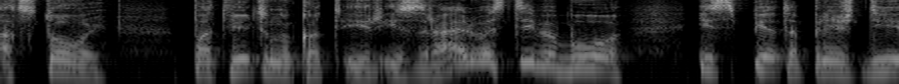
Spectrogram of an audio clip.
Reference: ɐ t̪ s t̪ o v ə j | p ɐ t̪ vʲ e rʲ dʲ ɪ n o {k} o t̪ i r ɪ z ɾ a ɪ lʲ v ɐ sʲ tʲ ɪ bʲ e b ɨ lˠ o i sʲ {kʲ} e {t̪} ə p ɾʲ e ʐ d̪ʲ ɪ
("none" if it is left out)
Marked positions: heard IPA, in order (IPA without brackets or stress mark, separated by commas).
k, pʲ, t̪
